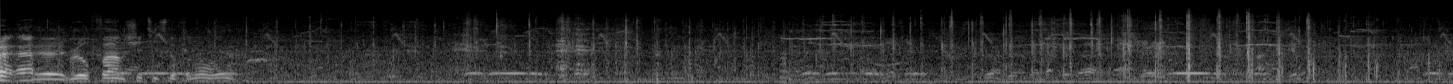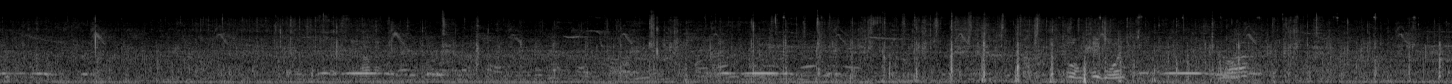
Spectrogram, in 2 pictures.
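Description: Runners' footsteps patter on wet ground.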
